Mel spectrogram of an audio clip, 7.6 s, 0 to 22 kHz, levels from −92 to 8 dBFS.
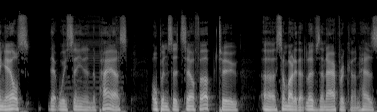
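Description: A speech clip with GSM phone buzz from 1.26 to 2.48 s, between "else that" and "opens itself up to": a steady, raspy 217 Hz rasp about 32 dB below the speech, from a nearby phone on a call. Unlike mains hum, it is harsh, harmonic-rich and off the 50/60 Hz grid.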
